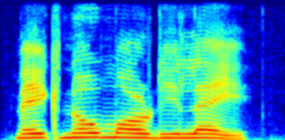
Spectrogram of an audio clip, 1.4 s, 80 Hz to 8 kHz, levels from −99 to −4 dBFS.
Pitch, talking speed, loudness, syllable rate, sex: 220 Hz, 170 wpm, -14 LUFS, 4.3 syllables/s, female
